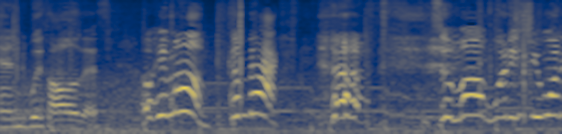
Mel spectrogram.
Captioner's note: laughs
